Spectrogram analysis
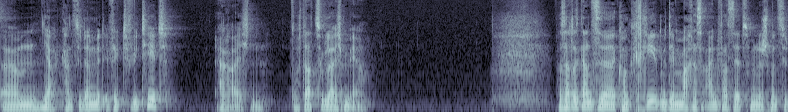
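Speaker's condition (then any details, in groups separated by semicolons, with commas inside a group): No condition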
